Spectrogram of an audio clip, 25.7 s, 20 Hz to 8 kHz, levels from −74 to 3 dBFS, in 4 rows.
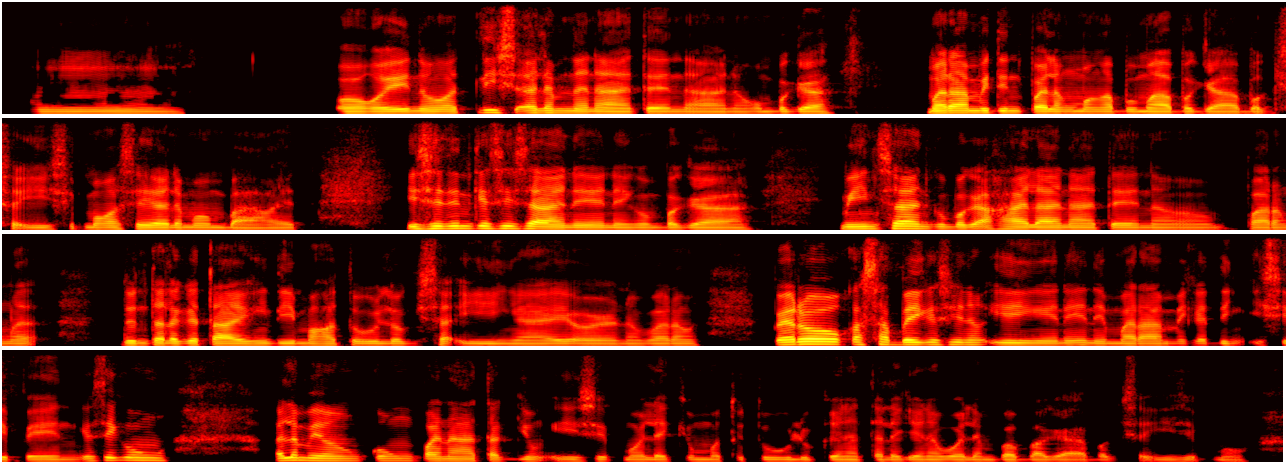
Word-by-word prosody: Hmm. 120 -1 -5 0.8
Okey 120 +2 +4
'no 135 -1 +2
at - - -7
least 165 -5 +1
alam 140 +1 +2
na 140 - +2
natin 115 -1 +1
na 110 0 -1
ano 110 +1 -7
kumbaga 120 +1 -1 0.5
marami 145 0 +6
din 140 - +2
palang 130 -1 +2
mga 125 -1 0
bumabagabag 115 -2 0
sa - - -3
isip 115 -1 -7
mo 125 +1 0
kasi 130 +2 -1
alam 125 0 0
mo 125 - 0
kung 120 - -6
bakit? 105 0 -4 0.5
Isa 160 +3 +3
din 170 - +4
kasi 170 0 +2
sa 150 -4 +6
ano 130 - 0
iyan, 130 0 +1
eh, 115 -1 -2
kumbaga 115 -1 -1 0.4
minsan, 150 +2 +4
kumbaga 140 -1 +1
akala 135 -1 +4
natin 125 -1 -1
'no, 115 +1 -7
parang 120 0 -1
na 120 - -2 0.5
dun 135 - +2
talaga 135 -1 +2
tayo 125 -1 +5
hindi 130 -1 -3
makatulog 125 0 -3
sa - - -4
ingay 115 0 -3
or 115 -1 -3
na 115 - -6
parang 120 +1 -4 0.3
pero 180 +2 +9
kasabay 165 -2 +4
kasi 160 +1 -1
ng 155 0 -2
ingay 140 -2 0
na 135 +1 -3
iyon, 135 - -4
eh, 125 - -5
marami 120 0 -1
ka 125 0 -6
ding 125 0 -8
isipin. 115 -2 -5
Kasi 145 +8 -3
kung 180 -2 -2 0.5
alam 180 +3 +4
mo - - +2
iyon, 155 -2 +2
kung 150 -1 -5
panatag 135 -2 -1
yung 130 - -7
isip 130 0 -8
mo, 120 - -5
like 115 0 -5
yung 120 - -8
matutulog 120 -1 -9
ka - - -4
na 115 - -4
talaga 115 0 -5
na 115 0 -4
walang 110 -1 -5
babagabag 110 -1 -6
sa - - -15
isip 110 0 -11
mo, - - -14
125 Hz, 195 wpm, -23 LUFS, 115-140 Hz, 0.8 s, pero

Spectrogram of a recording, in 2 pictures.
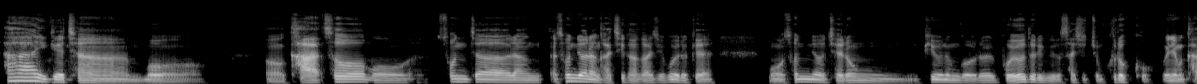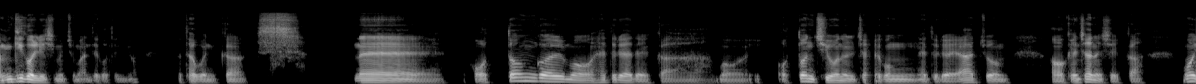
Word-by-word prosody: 아 170 0 +5
이게 120 -5 +5
참 85 -7 +1
뭐 65 -4 -2 0.6
어 70 0 -5
가서 125 +6 +5
뭐 90 -5 -4 0.2
손자랑 110 -5 0
아 - - -5
손녀랑 145 -6 +4
같이 90 +2 -3
가 85 -3 -3
가지고 90 +6 -1
이렇게 85 -3 0 0.6
뭐 80 -2 -3
손녀 120 -1 0
재롱 90 -4 -3 0.2
피우는 110 -4 0
거를 95 +2 -1
보여드리기도 100 -3 +2
사실 - - -7
좀 - - -8
그렇고. - - -2
왜냐하면 85 -2 +1
감기 130 +5 +2
걸리시면 95 - +4
좀 - - -13
안되거든요. 65 0 -13 0.4
그렇다 - - -4
보니까 70 -2 -6 1.1
네 85 -8 +2 0.3
'어떤 165 -1 -2
걸 135 -4 +4
뭐 100 -5 -2
해 105 +2 -8
드려야 100 -3 -1
될까.' 65 -1 -9
뭐 70 -2 -10 0.3
'어떤 140 -3 +1
지원을 90 -7 0
제공해 80 -3 -5
드려야 - - -2
좀 70 -4 -4 0.4
어 75 0 -2
괜찮으실까?' 85 -1 -2 0.4
뭐 140 +2 +3
90 Hz, 250 characters per minute, -23 LUFS, 80-115 Hz, 1.1 s, 아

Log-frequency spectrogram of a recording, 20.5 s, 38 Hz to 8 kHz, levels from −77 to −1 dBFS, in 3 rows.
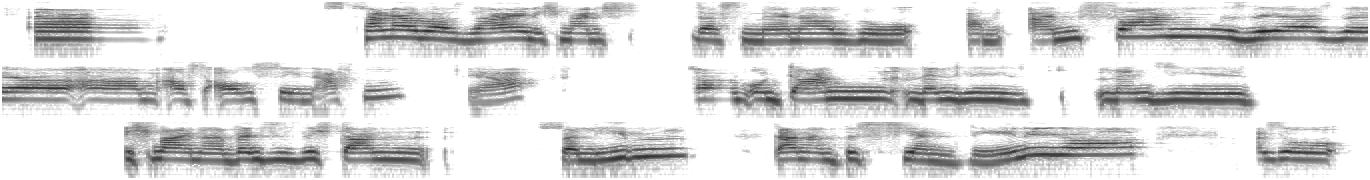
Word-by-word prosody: Äh. 240 -1 +5 1.2
Es - - -10
kann 260 +1 +4
aber 255 -4 +5
sein, 220 +3 +2
ich 210 -1 -6
meine 205 -1 -3
ich 185 - -11 0.2
dass 210 0 -1
Männer 200 0 -3
so 190 -1 -3 0.2
am 190 -1 -7
Anfang 295 +8 +1
sehr, 250 +1 +4
sehr, 225 -2 +3
ähm, 210 - -11
aufs 210 0 -5
Aussehen 205 0 -5
achten, 270 +8 -8 0.3
ja? - - -5 0.8
Ähm, 225 -1 -3
und 220 -3 -2
dann, 245 +2 +1
wenn 215 +1 -2
sie 210 -2 -2 0.3
wenn 215 0 -3
sie 205 -2 -1 1.2
ich - - 0
meine, 220 -4 +3
wenn 225 0 +3
sie 215 0 -3
sich 230 -1 -1
dann 220 -1 +1 0.5
verlieben, 270 +11 0 0.4
dann 225 0 +5
ein 210 -4 -4
bisschen 200 -5 -2
weniger. 350 - +3 0.5
Also, 225 -1 -1
220 Hz, 115 wpm, -23 LUFS, 205-245 Hz, 1.2 s, Äh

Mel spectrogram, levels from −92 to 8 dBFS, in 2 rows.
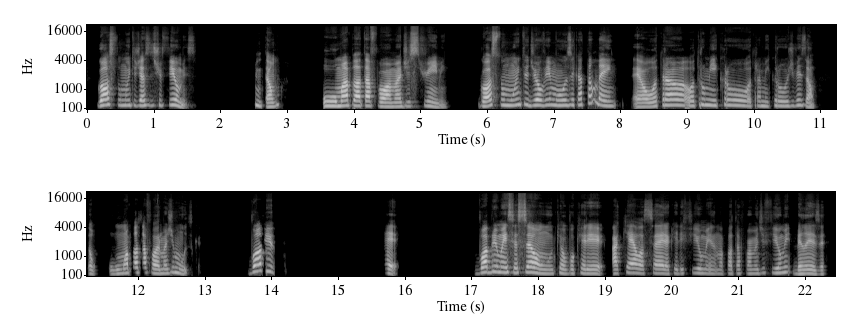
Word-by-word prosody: "Gosto 255 +1 +5
muito 245 0 -6
de 235 - +1
assistir 235 +1 -3
filmes.", 255 0 -1 0.9
então 200 -2 0 0.6
uma 215 +2 +6
plataforma 220 -5 +5
de 200 - -11
streaming. 200 - -4 0.5
"Gosto 235 +5 +3
muito 260 +3 -3
de 245 +1 -2
ouvir 250 +1 +2
música 255 +1 -2
também.", 260 -9 0 0.2
é 180 - +1
outra 250 +7 +3
outro 230 +5 -3
micro 255 0 -4
outra 235 -3 -4
microdivisão. 215 +3 -5 0.3
Então - - -8 0.2
uma 185 +5 -2
plataforma 225 -4 -1
de 240 - -9
música. 225 - -9 0.7
Vou 280 - +3
abrir 295 -3 +3 1.7
É. - - +1 1.1
Vou 225 +7 +3
abrir 255 +2 +2
uma 250 -2 +3
exceção 225 -5 +2
que 205 - -9
eu 190 - -3
vou 190 0 -8
querer 185 -2 -1
aquela 195 +2 +2
série, 195 0 0
aquele 185 +1 -10
filme 195 -1 -9
numa 180 0 -12
plataforma 190 +1 -10
de 210 - -17
filme, 220 +3 -6
beleza, 175 -1 -2
220 Hz, 125 wpm, -23 LUFS, 190-245 Hz, 1.7 s, uma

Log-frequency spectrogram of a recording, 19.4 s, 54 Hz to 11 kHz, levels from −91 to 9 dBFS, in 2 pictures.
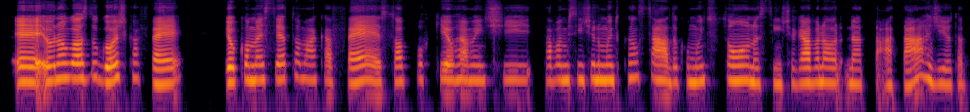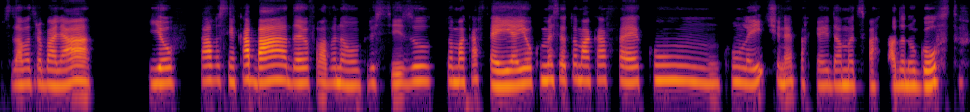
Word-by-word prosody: Eh, 235 -2 +8
eu 240 - +6
não 270 +2 +4
gosto 270 0 +6
do 285 - -6
gosto 245 +3 +7
de - - -16
café. 220 -6 +2 0.4
Eu 225 0 +9
comecei 255 +1 0
a - - -2
tomar 260 -2 -6
café 215 - +1
só 235 - -3
porque 255 +2 -14
eu 260 -1 +4
realmente 250 0 -5
estava 245 +1 -6
me 250 - +1
sentindo 255 0 -2
muito 250 0 +1
cansada, 280 -4 -1
com 230 - -8
muito 235 +2 -2
sono, 245 -2 +2
assim, 220 -1 -7
chegava 220 +2 0
na 225 -1 0
hora 220 - -6
na 210 -1 -5
à - - -6
tarde 210 +4 -1
eu 205 - -7
tav - - -12
precisava 210 +1 -6
trabalhar, 200 - +3 0.6
e 215 - -5
eu 220 0 +1 0.2
estava, 245 0 -1
assim, 245 -1 -7
acabada, 240 0 +6
aí 220 - +2
eu 225 - -3
falava: 220 0 -6
"Não, 205 -2 -2
eu 200 - -8
preciso 220 - -5
tomar 230 -1 -2
café". 190 +7 -2
E 190 +1 +3
aí 200 +2 +2
eu 220 +1 +1
comecei 250 +2 -2
a - - -10
tomar 250 -1 -2
café 245 -2 -3
com 240 -3 -3
com 235 -1 -5
leite, 220 +2 -5
né, 225 +1 -3
porque 220 -3 -16
aí 200 - -7
dá 195 0 -7
uma 200 0 -3
disfarçada 200 0 -7
no 195 0 -1
gosto. 205 +4 -2
230 Hz, 205 wpm, -23 LUFS, 215-250 Hz, 0.6 s, Eu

